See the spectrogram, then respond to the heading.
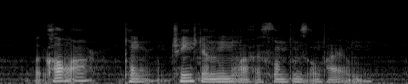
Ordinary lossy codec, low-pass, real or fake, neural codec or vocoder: none; 7.2 kHz; fake; autoencoder, 22.05 kHz, a latent of 192 numbers a frame, VITS, trained on many speakers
